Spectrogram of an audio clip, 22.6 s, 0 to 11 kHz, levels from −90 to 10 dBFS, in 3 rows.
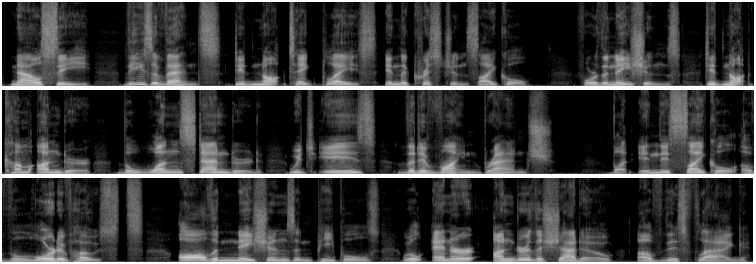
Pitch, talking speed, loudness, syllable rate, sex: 125 Hz, 130 wpm, -22 LUFS, 3.5 syllables/s, male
